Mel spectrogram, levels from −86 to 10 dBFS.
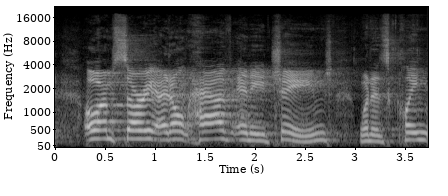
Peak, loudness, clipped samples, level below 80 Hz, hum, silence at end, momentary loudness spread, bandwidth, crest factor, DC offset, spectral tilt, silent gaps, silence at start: -6 dBFS; -18 LUFS; under 0.1%; -64 dBFS; none; 0 s; 10 LU; 18 kHz; 14 dB; under 0.1%; -3 dB/octave; none; 0 s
